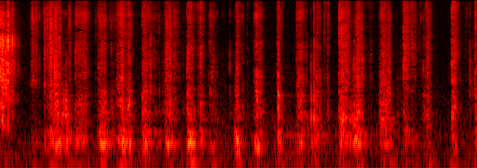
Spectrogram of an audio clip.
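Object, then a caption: Cut watermelon half, flesh scratched by long fingernails. Long curved black nails dig into and scratch the torn red pulp of a large cut watermelon half. A steady run of bright, crackly scraping bursts follows, each short and dry-edged with little low end. The strokes rise and fall in quick succession throughout.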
